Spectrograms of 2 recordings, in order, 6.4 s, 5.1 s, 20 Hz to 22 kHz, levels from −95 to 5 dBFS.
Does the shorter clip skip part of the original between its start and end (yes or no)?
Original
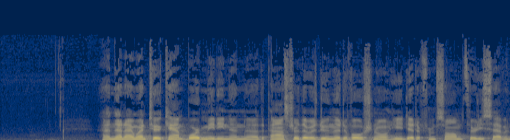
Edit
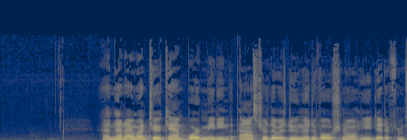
yes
